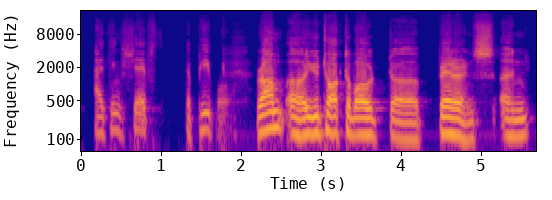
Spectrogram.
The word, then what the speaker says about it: Ram: My name is Ram. Phonetically, it is pronounced RAM, but in America, it is Ram. I've spent half my life teaching people Ram.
